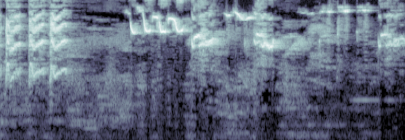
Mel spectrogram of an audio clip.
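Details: Orange-headed thrush in teler-style song: three quick stacked chirping notes, a pause, then a long, high, varied warbling run of twisting whistles and trills.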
